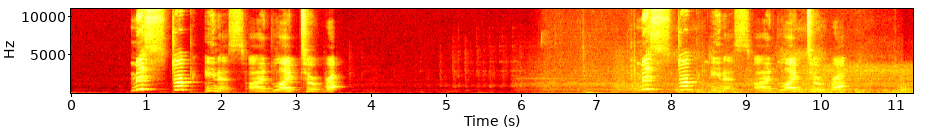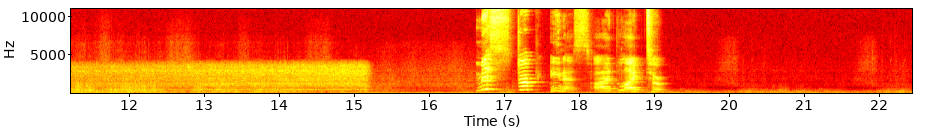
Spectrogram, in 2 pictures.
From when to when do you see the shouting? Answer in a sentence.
You can hear the shouting from 0.8 to 3.5 s, from 7.5 to 10.3 s and from 16.6 to 19.1 s.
